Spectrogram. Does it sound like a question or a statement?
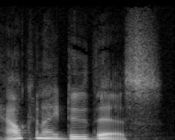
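question. It sounds like a real, open question.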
